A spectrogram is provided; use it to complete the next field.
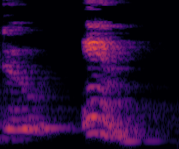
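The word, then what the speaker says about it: doing: हाउ आर यू डूइंग आपने देखा जब मैंने प्रोनाउंस किया गोइंग एंड डूइंग तो उसमें जो गोइंग है वो शर्टन होकर हो गया गो इन और जो डू इंग है वो शॉर्ट होकर हो गया डू इन ठीक है सो व्हेन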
